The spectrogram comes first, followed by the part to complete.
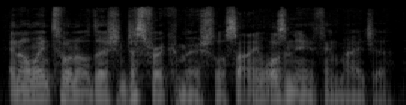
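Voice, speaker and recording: Fast-talking New man telling anecdotes. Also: low-pitched, very animated, dry recording. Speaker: actor being interviewed. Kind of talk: casual anecdote in an interview.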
